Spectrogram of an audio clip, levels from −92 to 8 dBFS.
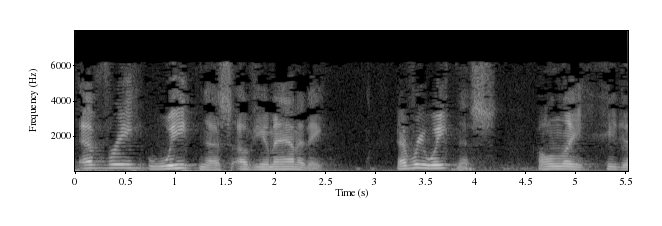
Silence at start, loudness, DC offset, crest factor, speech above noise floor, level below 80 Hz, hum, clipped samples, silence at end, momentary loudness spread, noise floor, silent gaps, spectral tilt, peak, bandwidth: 0 s; -26 LUFS; under 0.1%; 18 dB; 27 dB; -48 dBFS; none; under 0.1%; 0 s; 13 LU; -52 dBFS; none; -6.5 dB/octave; -8 dBFS; 6.6 kHz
